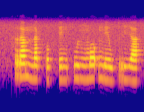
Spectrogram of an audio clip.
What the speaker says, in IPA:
kʰra˥˩mna˦˥k̚ʔo˨˩k̚ ʔe˧n kʰwɯ˧ŋmɔ˦˥ʔŋeː˧w pri˧a̯

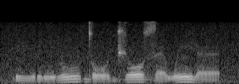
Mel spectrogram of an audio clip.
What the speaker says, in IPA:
ɾiː˨ɾi˨ŋluː˦ doː˨d͡ʒoː˦ zɛ˨ wĩ˦jɛ˨

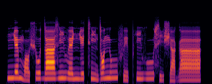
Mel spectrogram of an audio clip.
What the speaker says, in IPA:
ɲɛ˦mɔ˨ʃo˦ daː˦zĩ˦ βɛ˦ɲe˦t͡sĩ˦˨ dɔ˦nuː˦fe˨ pʰĩ˦vuː˦ si˨ʃa˨ɡaː˦

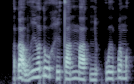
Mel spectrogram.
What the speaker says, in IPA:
ɗa̰ː˧˨wɣi˨˦ə̯ɗu˧ hi˧t̪a˨˦n ma˨˩t̚ ɲə˨˩p̚hwɨ˧ ɓə˧m

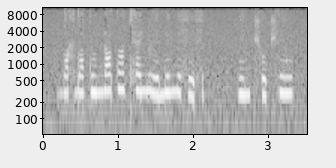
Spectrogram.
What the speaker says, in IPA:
dˤo˨xdˤe˨tũ˨ ɲo˦ tˤĩ˦ tʰæ˦ɲve˨ mẽ˦ŋe˦˨xe˨x | ẽ˨ɲ t͡ʃʰo˨t͡ʃʰẽ˦w

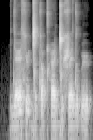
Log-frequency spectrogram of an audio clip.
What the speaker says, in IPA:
dɛːsʏːɡ͡ǀətø qʰiɡ͡ǀʏ ʂɛdoɓø

